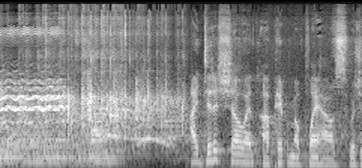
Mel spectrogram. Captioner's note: applause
